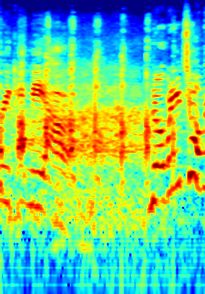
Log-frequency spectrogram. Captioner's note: laughing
